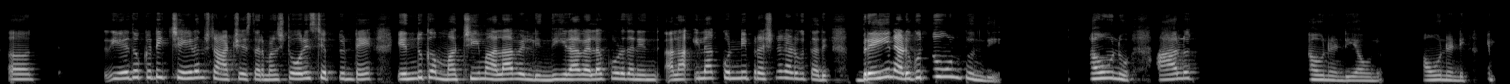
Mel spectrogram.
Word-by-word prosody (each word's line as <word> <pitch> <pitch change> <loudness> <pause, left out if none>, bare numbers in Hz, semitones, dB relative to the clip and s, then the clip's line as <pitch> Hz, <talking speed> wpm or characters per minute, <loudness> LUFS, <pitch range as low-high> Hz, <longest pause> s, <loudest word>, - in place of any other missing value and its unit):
ఆహ్, 240 0 0 0.9
ఏదో 295 +3 +3
ఒకటి 320 +1 -1
చేయడం 295 +1 +2
స్టార్ట్ 235 -5 0
చేస్తారు. 235 -2 -1
మన 225 - 0
స్టోరీస్ 270 +1 +2
చెప్తుంటే, 260 -4 -1 0.4
"ఎందుకమ్మా 265 -3 +2
చీమ 265 +1 +1
అలా 240 +1 +4
వెళ్ళింది. 215 -3 0
ఇలా 230 0 +4
వెళ్ళకూడదనిది." 235 -2 +1
అలా 230 +2 +1 0.2
ఇలా 290 0 +1
కొన్ని 285 +1 +2
ప్రశ్నలడుగుతాది. 265 -5 -2 0.4
బ్రైన్ 300 +6 +7
అడుగుతూ 310 +6 +1 0.2
ఉంటుంది. 235 - -3 1.0
అవును. 280 -4 +2 0.4
ఆలో 265 +4 0 1.3
అవునండి. 200 -5 -2
అవును. 175 0 -8 0.5
అవునండి. 200 -3 -3 0.3
ఇప్ 215 - -11
250 Hz, 110 wpm, -23 LUFS, 225-280 Hz, 1.3 s, బ్రైన్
